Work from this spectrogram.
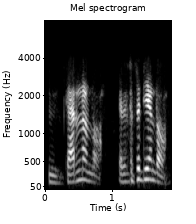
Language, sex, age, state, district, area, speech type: Malayalam, male, 60+, Kerala, Idukki, rural, conversation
